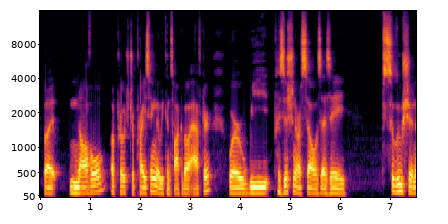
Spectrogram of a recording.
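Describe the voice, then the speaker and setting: Deep-voiced American man being interviewed. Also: a little mellow. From United States, New York City. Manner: explanatory, conversational, frequent "like". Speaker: interview guest, startup chief executive. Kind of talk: casual interview talk.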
